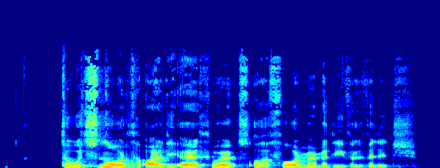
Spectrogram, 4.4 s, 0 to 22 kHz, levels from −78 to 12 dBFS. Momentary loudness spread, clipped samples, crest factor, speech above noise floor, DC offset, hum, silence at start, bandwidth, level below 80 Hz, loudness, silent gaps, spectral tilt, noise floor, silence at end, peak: 13 LU; under 0.1%; 20 dB; 45 dB; under 0.1%; none; 0.6 s; 16 kHz; -62 dBFS; -20 LUFS; none; -4.5 dB/octave; -65 dBFS; 0.3 s; -2 dBFS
